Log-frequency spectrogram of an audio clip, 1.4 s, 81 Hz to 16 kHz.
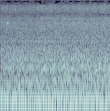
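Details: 1996 Ford E-150 Club Wagon van, 5.8 V8, running just after an alternator replacement (old alternator failed, no start), Gates belt: steady even low rumble, no knock, tick or squeal; runs healthy.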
